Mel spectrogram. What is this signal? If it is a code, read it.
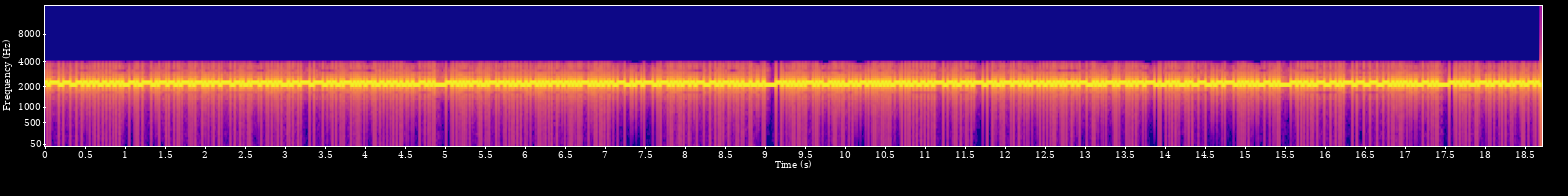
RTTY, about 45.45 baud. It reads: TO LIGHTEN THE BATTLESHIP, SHE WAS REFLOATED ON 1 FEBRUARY WITH THE AID OF TUGBOATS, PONTOONS, BEACH
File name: fsk170 / USS-Missouri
